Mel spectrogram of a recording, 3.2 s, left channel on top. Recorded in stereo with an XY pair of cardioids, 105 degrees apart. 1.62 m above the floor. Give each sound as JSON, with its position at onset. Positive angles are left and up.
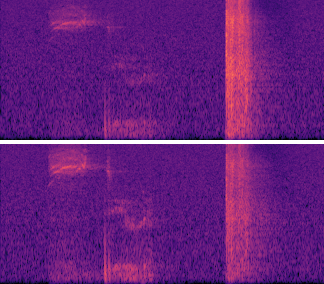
{"t": 0.5, "sound": "whispering", "azimuth_deg": -45, "distance_m": 1.0}
{"t": 2.2, "sound": "tearing paper", "azimuth_deg": 55, "distance_m": 0.6}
